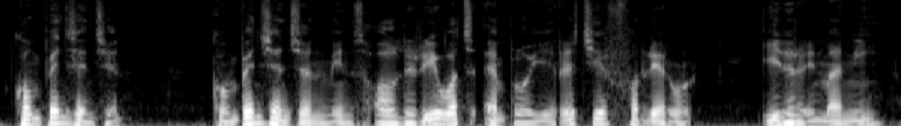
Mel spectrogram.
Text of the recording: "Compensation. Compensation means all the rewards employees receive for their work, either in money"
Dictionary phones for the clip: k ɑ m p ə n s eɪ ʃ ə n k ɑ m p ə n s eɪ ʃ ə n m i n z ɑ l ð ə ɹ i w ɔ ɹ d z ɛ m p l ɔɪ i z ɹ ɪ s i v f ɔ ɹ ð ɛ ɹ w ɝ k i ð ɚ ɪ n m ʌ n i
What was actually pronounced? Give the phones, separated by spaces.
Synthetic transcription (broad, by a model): k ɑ m p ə n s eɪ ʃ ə n k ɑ m p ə n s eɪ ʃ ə n m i n s ɑ l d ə ɹ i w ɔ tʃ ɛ m p l ɔɪ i ɹ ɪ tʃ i f f ɔ ɹ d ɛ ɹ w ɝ k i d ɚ ɪ n m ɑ n i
